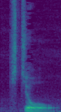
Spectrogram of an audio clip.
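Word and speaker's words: 貴重: 기조, 신조, 손조. 정답은 몇 번? 쪼라고 읽어야 되고요. 앞에는 귀할 귀자는 점점 요소가 없이 기조.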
